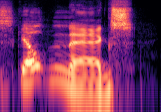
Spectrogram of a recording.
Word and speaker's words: Skelton Knaggs: This is from Anthony Birdman Pissarro, and he says, he sent me a picture, Gilbert, of Skelton Nags with a cockatoo. And he writes, and I think he's had a cockatoo in his life. – Oh my god, there is Skelton Nags.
